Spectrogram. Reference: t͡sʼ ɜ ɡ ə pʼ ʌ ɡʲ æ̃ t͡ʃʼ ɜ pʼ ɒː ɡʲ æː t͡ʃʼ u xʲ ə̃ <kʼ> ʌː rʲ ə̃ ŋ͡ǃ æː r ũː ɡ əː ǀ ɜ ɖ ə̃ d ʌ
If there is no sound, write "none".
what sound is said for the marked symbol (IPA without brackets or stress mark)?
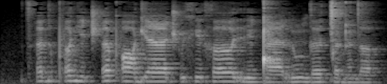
x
